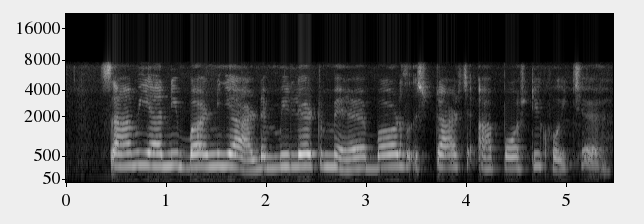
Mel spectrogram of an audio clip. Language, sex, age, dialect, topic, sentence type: Maithili, female, 36-40, Bajjika, agriculture, statement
